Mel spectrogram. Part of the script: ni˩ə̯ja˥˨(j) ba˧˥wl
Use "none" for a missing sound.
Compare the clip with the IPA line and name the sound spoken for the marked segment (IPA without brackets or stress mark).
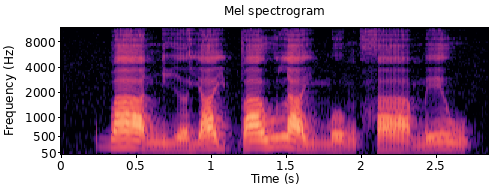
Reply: j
